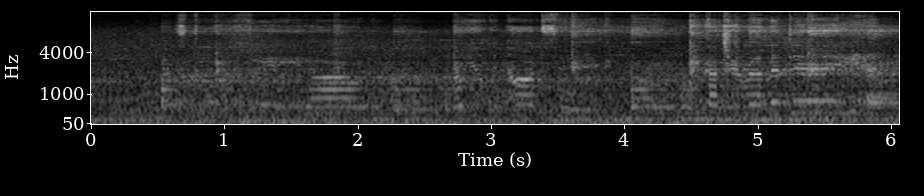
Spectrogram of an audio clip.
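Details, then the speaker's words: MacBook Pro A1502 after its cracked, worn speaker was replaced with a new one; music plays cleanly with clear notes and thin bass, much better than before and no longer crackling. "โอเคนะครับเสียงดีขึ้นกว่าเดิมเยอะเลยนะครับผมแต่ไม่แตกเหมือนตอนแรกแล้วนะครับ"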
